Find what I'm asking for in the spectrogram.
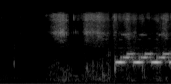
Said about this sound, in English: The phone, the phone is ringing.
